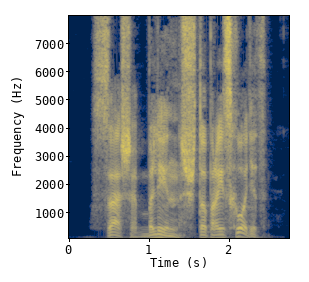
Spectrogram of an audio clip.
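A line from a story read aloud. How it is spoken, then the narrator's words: Hiss. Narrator (Russian): Прошипел Соломон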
